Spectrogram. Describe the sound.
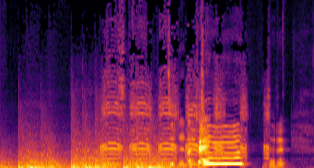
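A human voice imitates a duck, letting out a rapid run of loud, nasal quacks, ending with one short final quack and then quiet.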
